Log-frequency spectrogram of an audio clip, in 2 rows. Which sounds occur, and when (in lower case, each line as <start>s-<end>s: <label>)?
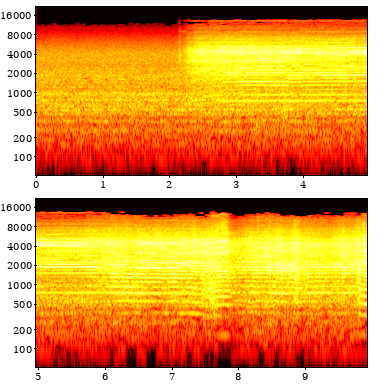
0.0s-9.9s: mechanisms
2.1s-2.2s: tick
2.1s-9.9s: power tool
